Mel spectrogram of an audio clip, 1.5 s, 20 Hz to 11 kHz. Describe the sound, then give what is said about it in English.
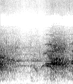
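A crowd in North Charleston, South Carolina, chants "Let's go!" in unison with Senator Tim Scott as he enters the 2024 presidential race. It is a loud, steady mass of raised voices that swells slightly toward the end of the short burst. “In North Charleston, South Carolina, Senator Tim Scott in a crowd chanting, "Let's go."”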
